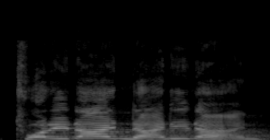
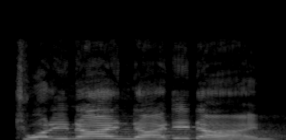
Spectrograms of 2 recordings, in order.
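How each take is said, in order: The two takes are said the same way.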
